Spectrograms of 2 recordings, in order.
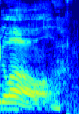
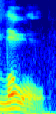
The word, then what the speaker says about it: Lowell: I love the way he says Lowell. It's like, Yuri Lowell. He's like, I refuse to put two syllables on that.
